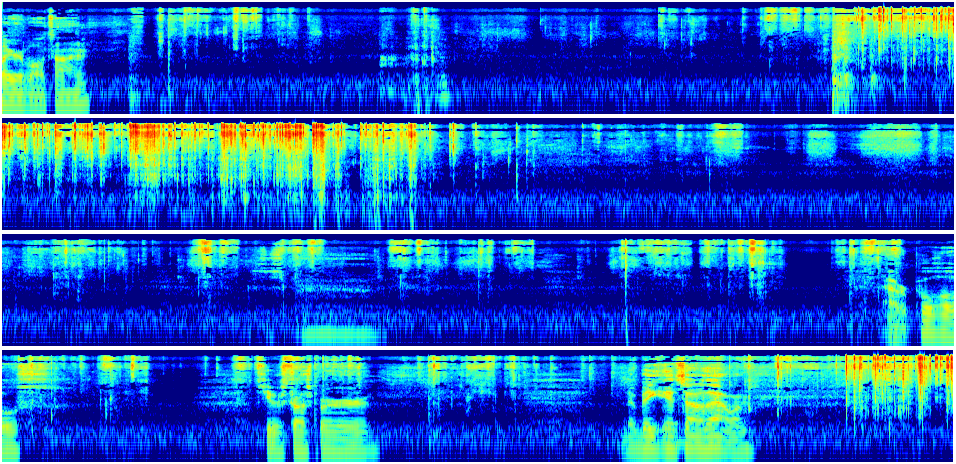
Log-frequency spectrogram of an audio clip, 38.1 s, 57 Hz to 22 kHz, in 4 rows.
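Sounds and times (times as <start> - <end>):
cards rustling: 1.4 - 3.1, 6.4 - 17.0, 31.0 - 38.0
wrapper tearing and crinkling: 8.4 - 14.1, 36.3 - 38.0.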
